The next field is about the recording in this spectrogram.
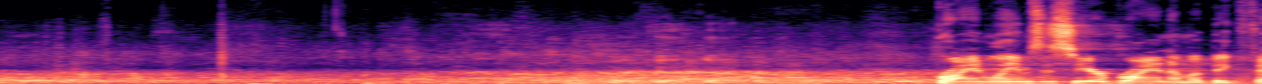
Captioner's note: crowd oohs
